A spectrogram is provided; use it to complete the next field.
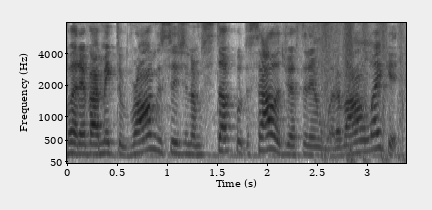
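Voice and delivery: ordinary talk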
